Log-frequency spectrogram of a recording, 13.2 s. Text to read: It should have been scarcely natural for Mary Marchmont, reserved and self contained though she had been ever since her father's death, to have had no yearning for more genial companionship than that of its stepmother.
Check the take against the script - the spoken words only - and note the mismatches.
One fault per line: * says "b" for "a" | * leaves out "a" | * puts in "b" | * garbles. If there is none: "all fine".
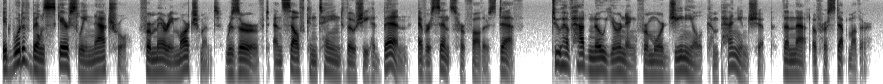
* says "would" for "should"
* says "her" for "its"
